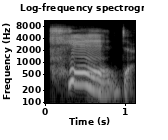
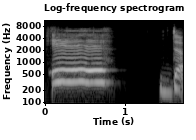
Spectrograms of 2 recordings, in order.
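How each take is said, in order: First: Put-on "kid" drawn out in one syllable; blended word. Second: "K, I, d" as separate sounds, short-i held; sounded out. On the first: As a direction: blend the sounds into a falling "kid". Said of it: "just like that". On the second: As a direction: puff "K", hold "I" as ih, tap "d". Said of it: "Let's try the first sound". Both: Shown as a demonstration.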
